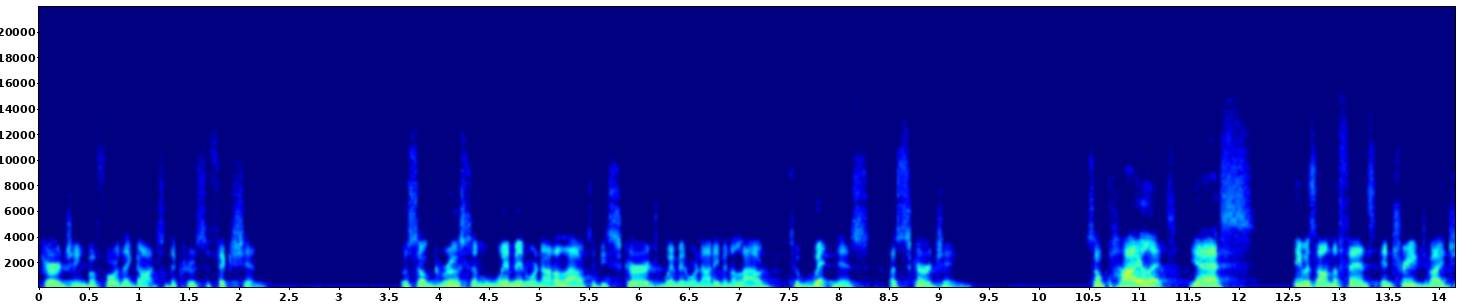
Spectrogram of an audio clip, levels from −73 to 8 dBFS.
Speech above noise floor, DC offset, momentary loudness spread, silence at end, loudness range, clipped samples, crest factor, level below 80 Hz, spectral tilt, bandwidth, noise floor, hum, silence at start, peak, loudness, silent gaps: 31 dB; under 0.1%; 13 LU; 0 s; 8 LU; under 0.1%; 22 dB; -68 dBFS; -5 dB/octave; 15.5 kHz; -66 dBFS; none; 0 s; -14 dBFS; -35 LUFS; none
